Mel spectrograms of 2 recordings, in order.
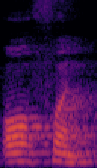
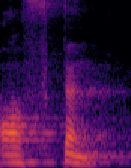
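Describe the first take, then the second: First: The t sound is silent in the word. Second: The t sound is pronounced in the word. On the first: The speaker calls it right. "टी silent है please" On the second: The speaker calls it wrong. "Not ऑफ्टन"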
